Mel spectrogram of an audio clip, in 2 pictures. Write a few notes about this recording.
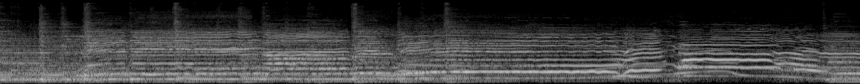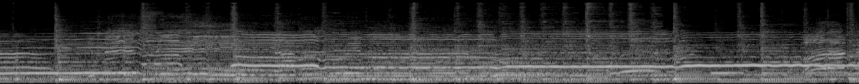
giornata in piazza DIVERSAMENTE 10 OTTOBRE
